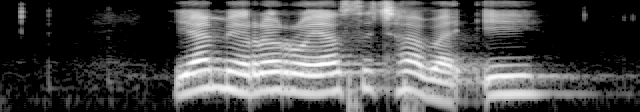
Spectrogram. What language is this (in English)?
Northern Sotho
